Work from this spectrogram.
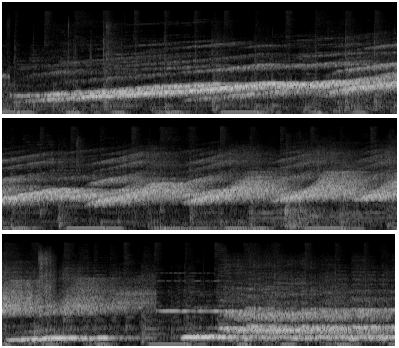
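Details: A siamang at a zoo gives loud whooping notes that climb in pitch and speed up, a territorial call telling other siamangs the area is theirs.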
